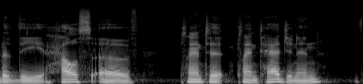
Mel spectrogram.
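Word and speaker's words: Plantagenet: he was part of the House of plant plantagen that's how you pronounce it so the house of plantagen the folklore stated that it was the descendant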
